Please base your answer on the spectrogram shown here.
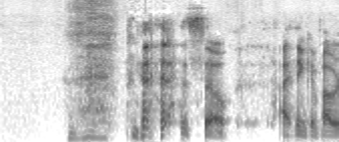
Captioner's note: laughing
